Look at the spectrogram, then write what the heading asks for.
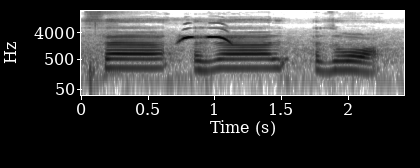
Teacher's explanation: زبان کی نوک جب اوپر والے دانتوں سے لگتی ہے تو ث، ذال، ظا یہ ادا ہوتے ہیں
